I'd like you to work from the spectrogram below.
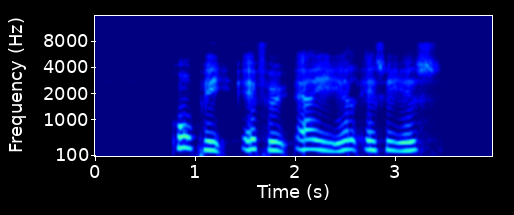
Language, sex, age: Danish, female, 25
